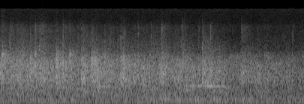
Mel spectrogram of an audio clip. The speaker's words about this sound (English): And I know we thanked the committee already, but just one more time, give the committee a little round of applause. It takes a lot to do this, you know?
